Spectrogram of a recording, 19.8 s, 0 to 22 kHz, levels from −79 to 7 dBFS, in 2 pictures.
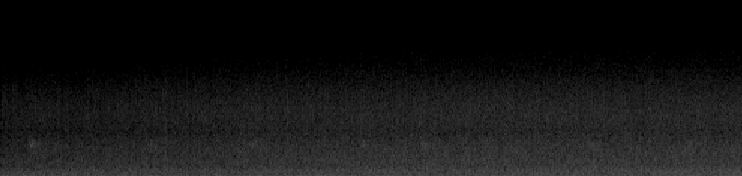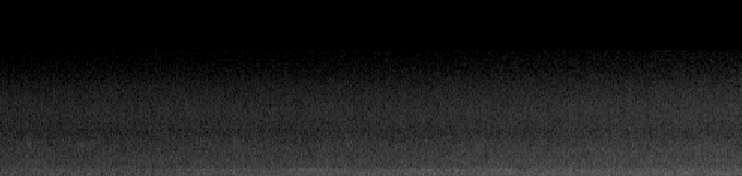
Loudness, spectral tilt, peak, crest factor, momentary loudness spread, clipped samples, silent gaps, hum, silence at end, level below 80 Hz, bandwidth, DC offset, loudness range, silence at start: -45 LUFS; -2 dB/octave; -30 dBFS; 16 dB; 8 LU; under 0.1%; none; none; 0 s; -62 dBFS; 16 kHz; under 0.1%; 6 LU; 0 s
